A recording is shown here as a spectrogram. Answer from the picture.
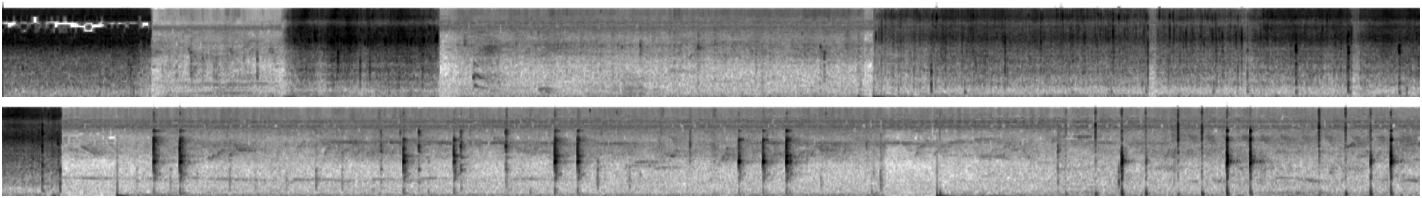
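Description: Onions frying in hot oil in a wok: a loud sizzling hiss that comes in stretches with quieter gaps. About halfway through it gives way to a run of short, sharp, irregular knocks, a blade crushing peeled garlic cloves on a board, coming faster toward the end.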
